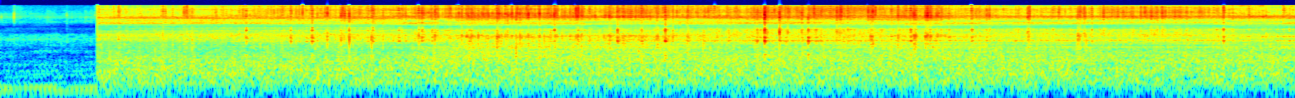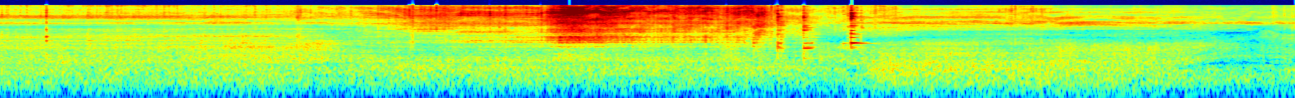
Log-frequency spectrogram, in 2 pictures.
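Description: A gas torch roars steadily with a rushing hiss.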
